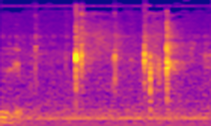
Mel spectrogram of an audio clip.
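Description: A handful of small, sharp clicks and taps, about six in two seconds at an irregular pace, over a steady low hum.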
